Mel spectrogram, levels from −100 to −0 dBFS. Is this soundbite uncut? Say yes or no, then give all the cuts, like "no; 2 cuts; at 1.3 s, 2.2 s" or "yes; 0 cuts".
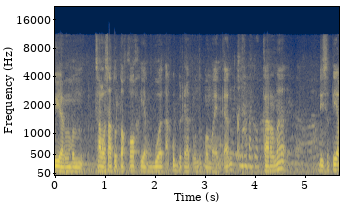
yes; 0 cuts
